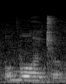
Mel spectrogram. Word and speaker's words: Ubuntu: Ubuntu. Ubuntu. Okay, I'll try to say it right. Like the software system, like my name.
